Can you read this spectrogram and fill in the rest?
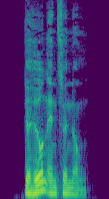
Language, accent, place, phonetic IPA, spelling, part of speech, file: German, Germany, Berlin, [ɡəˈhɪʁnʔɛntˌt͡sʏndʊŋ], Gehirnentzündung, noun, De-Gehirnentzündung.ogg
- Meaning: encephalitis (inflammation of the brain)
